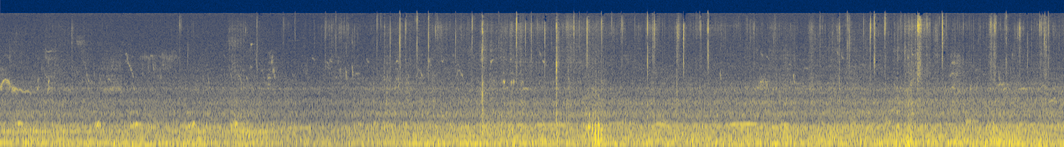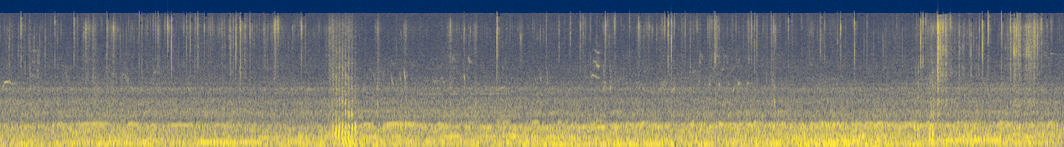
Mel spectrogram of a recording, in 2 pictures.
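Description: Small seed-eating birds, mostly European greenfinches, pecking and husking seeds on the ground: scattered small clicks and taps, over a steady low background rumble.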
